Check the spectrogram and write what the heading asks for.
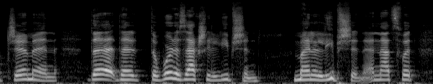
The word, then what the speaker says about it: Liebchen: the word is actually Liebchen, meine Liebchen, and that's what Karnak says, meine Liebchen, meine Liebchen. But since Baiko could not pronounce Liebchen and kept calling Lieben, it's the same thing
